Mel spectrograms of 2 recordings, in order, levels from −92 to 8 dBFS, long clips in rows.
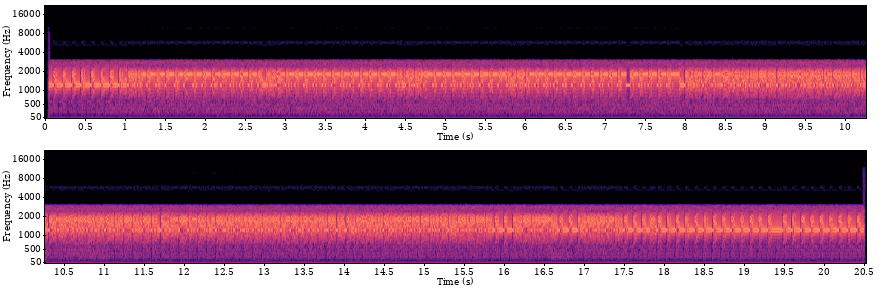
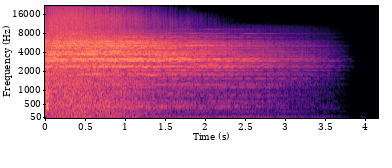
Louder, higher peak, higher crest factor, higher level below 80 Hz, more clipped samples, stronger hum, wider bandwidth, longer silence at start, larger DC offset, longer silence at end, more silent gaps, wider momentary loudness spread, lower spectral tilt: second, -13 LUFS vs -6 LUFS; second, -10 dBFS vs -4 dBFS; about the same, 6 dB vs 8 dB; second, -72 dBFS vs -44 dBFS; neither; neither; second, 5.8 kHz vs over 20 kHz; about the same, 0.05 s vs 0 s; first, 0.2% vs under 0.1%; second, 0 s vs 1.2 s; neither; second, 1 LU vs 19 LU; first, -2.5 dB/octave vs 2 dB/octave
